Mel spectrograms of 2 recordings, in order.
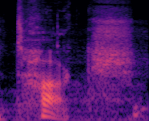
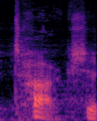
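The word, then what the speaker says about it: taqsh: And the growth on a fig tree is called a taksh. It's spelled T-A-Q-S-H, a taksh.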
